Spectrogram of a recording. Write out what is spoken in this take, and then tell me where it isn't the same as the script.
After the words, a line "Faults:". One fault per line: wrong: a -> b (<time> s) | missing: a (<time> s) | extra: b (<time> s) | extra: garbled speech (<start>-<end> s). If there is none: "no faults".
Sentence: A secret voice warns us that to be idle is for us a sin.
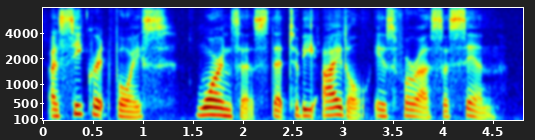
A secret voice warns us that to be idle is for us a sin.
Faults:
no faults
